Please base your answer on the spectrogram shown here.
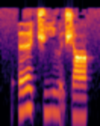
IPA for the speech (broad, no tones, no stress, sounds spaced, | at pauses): ʔ ɜ t͡ʃ i l ə̰ ʃ ɑ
